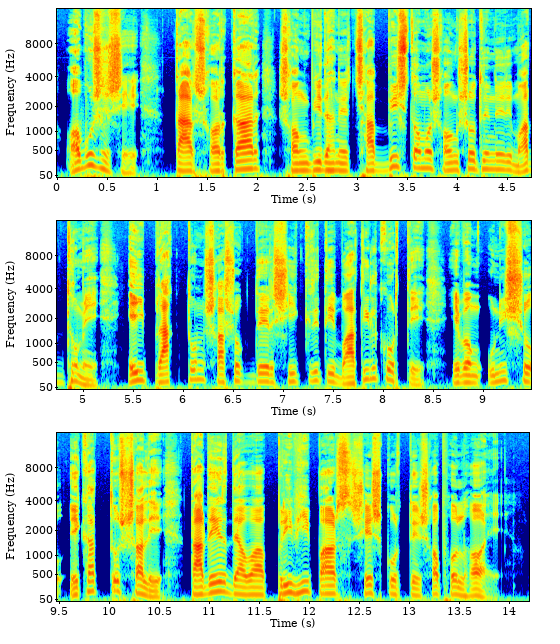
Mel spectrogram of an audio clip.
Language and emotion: Bengali, neutral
